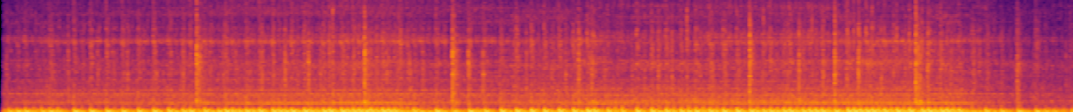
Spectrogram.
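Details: Apollo small single-cylinder bike idling and lightly revving with sharp, irregular clicks at the drive sprocket, which tries to move on most clicks; chain sometimes locks up when riding; cause unknown.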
